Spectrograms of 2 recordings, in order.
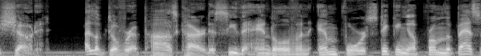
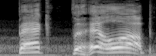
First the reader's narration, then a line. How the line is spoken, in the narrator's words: I shouted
